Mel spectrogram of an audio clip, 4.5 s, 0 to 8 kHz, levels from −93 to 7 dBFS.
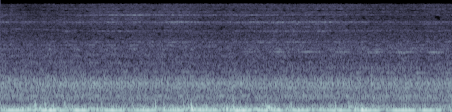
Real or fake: real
